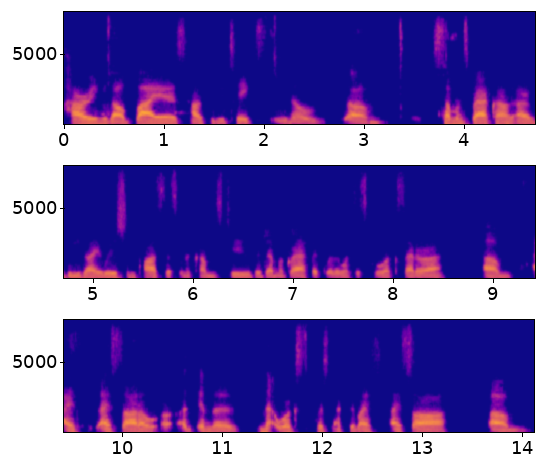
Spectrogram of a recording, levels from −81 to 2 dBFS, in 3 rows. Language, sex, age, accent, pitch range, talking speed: English, female, 30-49, American, 135-155 Hz, 185 wpm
